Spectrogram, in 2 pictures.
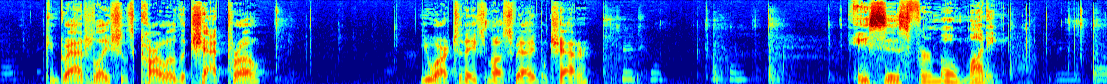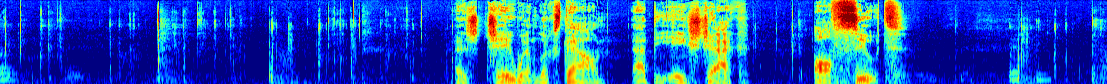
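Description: Poker chips click and clatter together on a table.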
